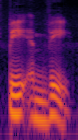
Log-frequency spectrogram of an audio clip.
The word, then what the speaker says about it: BMW: So BMW, yeah, because in Germany we say BMW. So BMW is BMW.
